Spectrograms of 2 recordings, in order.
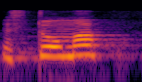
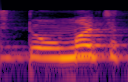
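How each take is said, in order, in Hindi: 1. यह शब्द k ध्वनि से खत्म होता है। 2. यह शब्द ch ध्वनि से खत्म होता है। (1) "उसका उच्चारण क होता है" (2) "स्टोमच तो नहीं पढ़ेंगे"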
